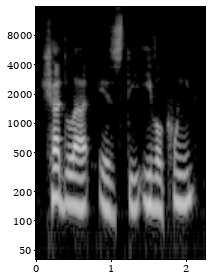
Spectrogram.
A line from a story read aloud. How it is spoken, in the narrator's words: he asked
